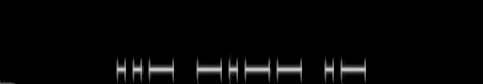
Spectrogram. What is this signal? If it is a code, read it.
Morse code, heard as a keyed tone, about 15 wpm, 700 Hz. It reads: UYA
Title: USA Call Sign Postfixes - 3 Letters 15wpm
